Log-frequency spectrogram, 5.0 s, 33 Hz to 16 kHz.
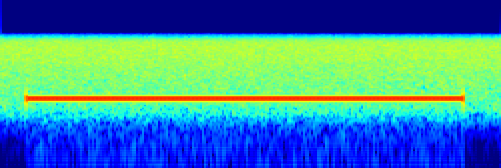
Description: Telephone call progress tone (as in Australia), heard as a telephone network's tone, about 430 Hz, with phone line noise. Dial tone.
